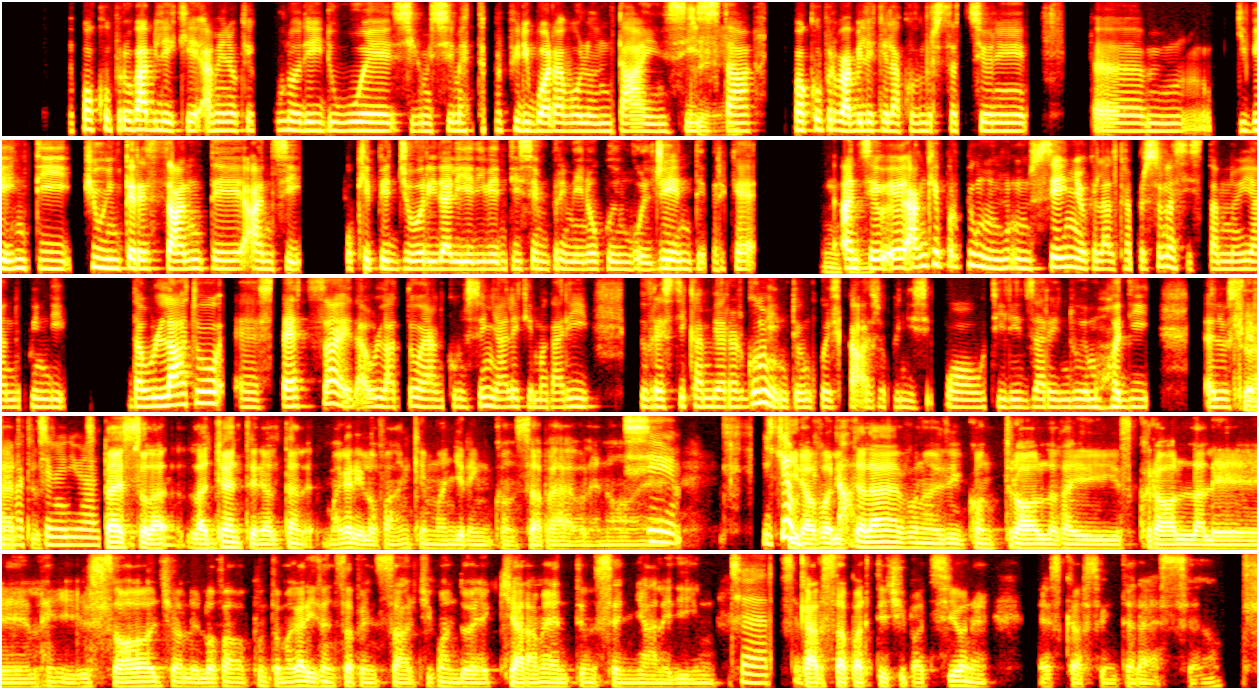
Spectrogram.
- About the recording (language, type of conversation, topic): Italian, podcast, Cosa fai per mantenere una conversazione interessante?
- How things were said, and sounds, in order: "proprio" said as "propio"; "proprio" said as "propio"; laughing while speaking: "modi"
